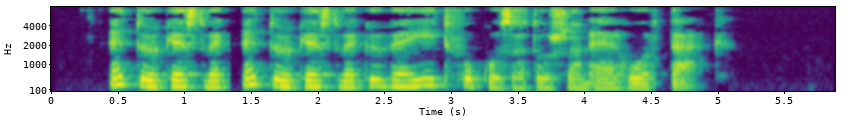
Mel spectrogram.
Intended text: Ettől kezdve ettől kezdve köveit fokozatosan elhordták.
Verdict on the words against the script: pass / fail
pass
